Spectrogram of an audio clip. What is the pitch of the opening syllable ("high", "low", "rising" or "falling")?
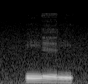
low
